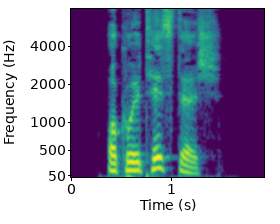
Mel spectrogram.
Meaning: occultistic
- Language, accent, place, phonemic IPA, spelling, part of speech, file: German, Germany, Berlin, /ɔkʊlˈtɪstɪʃ/, okkultistisch, adjective, De-okkultistisch.ogg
